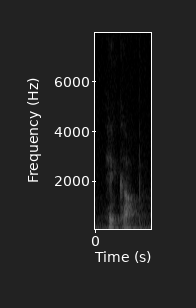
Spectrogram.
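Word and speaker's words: hiccough: 11 if we include the oddity hiccup which is a common alternative spelling of hiccup and is pronounced the same well there we are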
